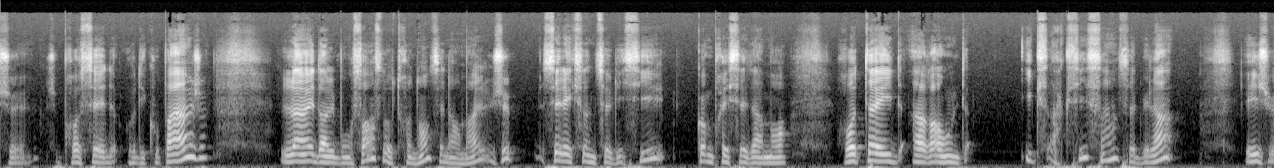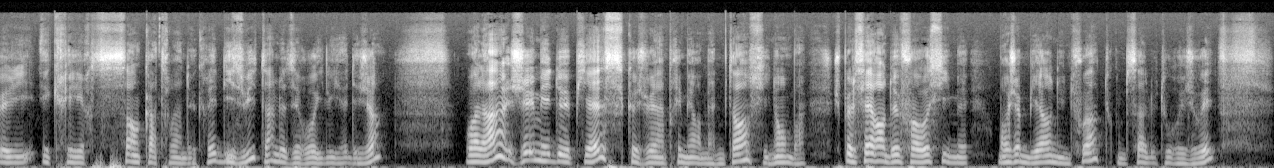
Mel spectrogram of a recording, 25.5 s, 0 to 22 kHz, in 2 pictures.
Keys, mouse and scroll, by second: 0.4 click, 2.6 click, 3.2-4.3 drag, 5.0 click, 6.6 right click, 11.6 click, 13.6 KP_1, 13.8 KP_8, 16.8 click.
